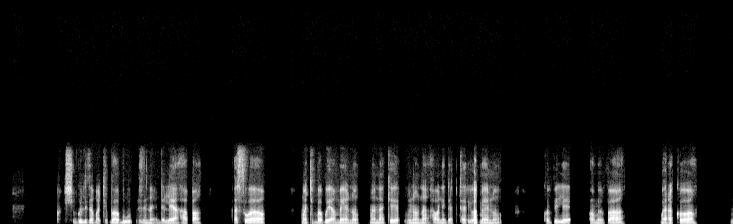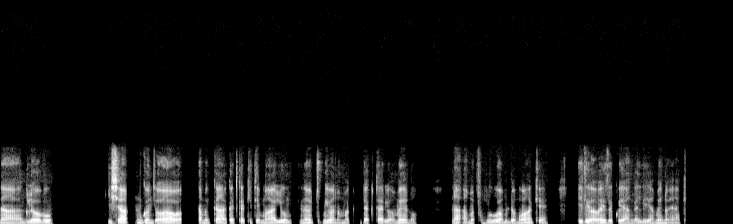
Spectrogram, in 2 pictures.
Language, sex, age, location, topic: Swahili, male, 18-24, Kisumu, health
